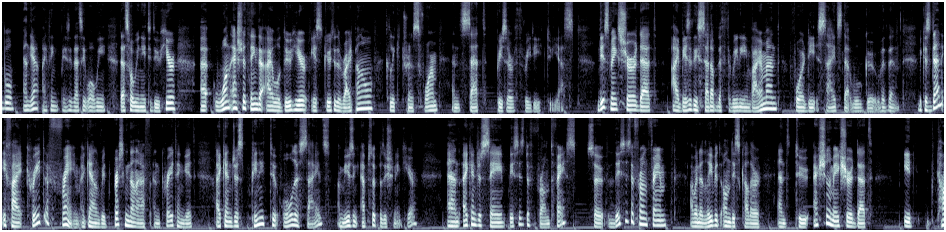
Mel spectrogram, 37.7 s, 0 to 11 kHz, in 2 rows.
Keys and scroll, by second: 18.5 Escape, 26.1 Return, 28.1 super+r, 29.0 shift+f, 29.5 Return.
